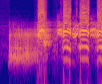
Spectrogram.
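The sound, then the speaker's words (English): A dog lets out a short, strained growl, then barks four times in quick, loud succession, with no other sounds around it. “I just farted on my dog.”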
